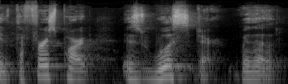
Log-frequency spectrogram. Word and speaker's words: Worcester: sources will agree that the first part is worcester with a o sound. So the first part is worcester.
